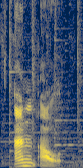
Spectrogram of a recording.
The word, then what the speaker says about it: hour: The particular letter H is silent.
